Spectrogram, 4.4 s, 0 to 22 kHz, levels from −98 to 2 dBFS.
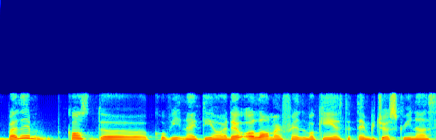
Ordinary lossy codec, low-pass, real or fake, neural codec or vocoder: none; 7.2 kHz; fake; codec, 16 kHz, 1 kbps, X-Codec, HuBERT features, trained on LibriSpeech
